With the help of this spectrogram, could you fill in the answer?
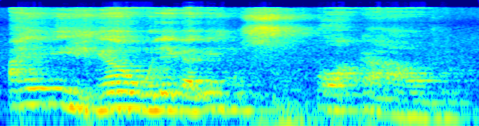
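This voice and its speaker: A man's voice: on the high side, expressive, normal speed, a little mellow. A male pastor preaching a sermon, emphatic and full of rhetorical questions to the congregation. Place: church hall. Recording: very echoey hall from far off, faint noise.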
